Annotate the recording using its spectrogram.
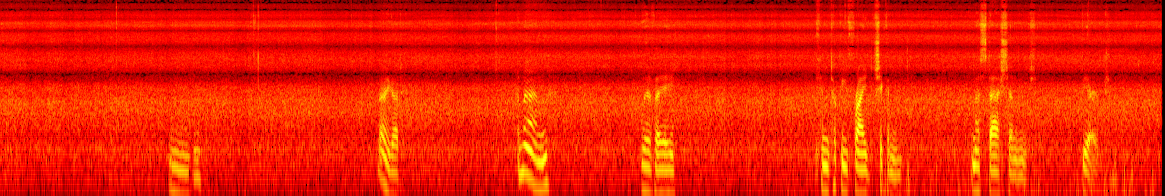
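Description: Water trickles and splashes steadily over rocks.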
